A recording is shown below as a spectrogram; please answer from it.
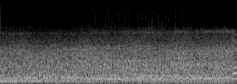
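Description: Steady rumble and hiss of a vehicle engine running, with a faint low hum and no change in pitch.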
